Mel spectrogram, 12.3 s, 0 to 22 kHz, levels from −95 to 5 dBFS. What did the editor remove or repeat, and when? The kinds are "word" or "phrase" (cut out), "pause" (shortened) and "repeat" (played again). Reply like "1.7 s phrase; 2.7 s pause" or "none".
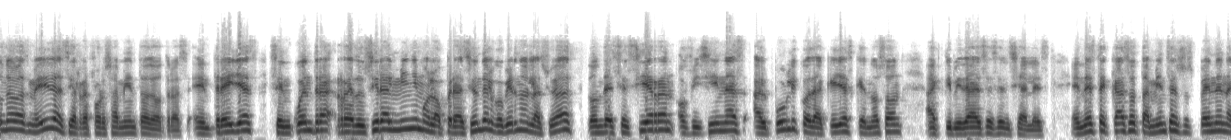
2.6 s pause; 5.8 s pause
